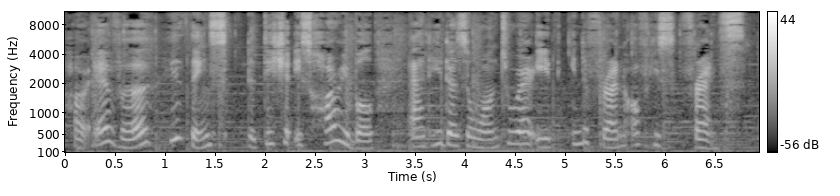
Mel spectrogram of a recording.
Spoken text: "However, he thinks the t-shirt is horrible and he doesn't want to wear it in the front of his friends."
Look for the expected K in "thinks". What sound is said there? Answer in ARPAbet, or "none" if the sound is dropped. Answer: K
